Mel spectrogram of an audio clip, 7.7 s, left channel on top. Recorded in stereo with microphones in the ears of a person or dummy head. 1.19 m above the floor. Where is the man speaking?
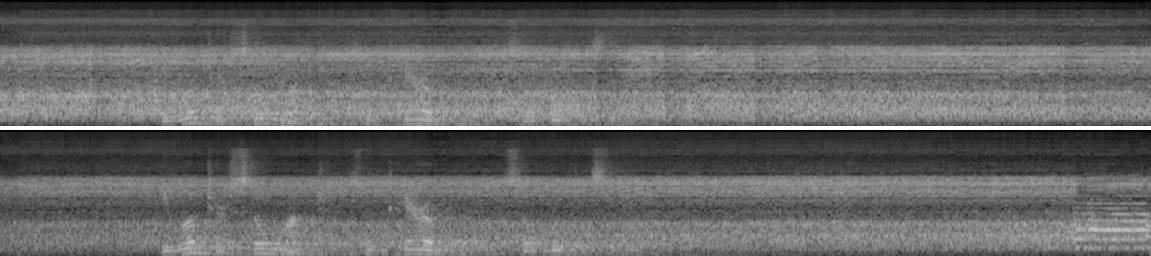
15° right (ahead or behind), 0.8 m.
